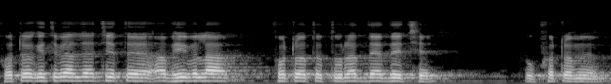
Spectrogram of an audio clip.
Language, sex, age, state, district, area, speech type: Maithili, male, 60+, Bihar, Begusarai, urban, spontaneous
